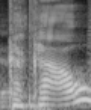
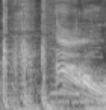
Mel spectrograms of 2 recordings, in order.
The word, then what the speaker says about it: cacao: With some dark creme de cacao. Okay, notice the pronunciation. Cacao. You see that? Cow. Okay.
